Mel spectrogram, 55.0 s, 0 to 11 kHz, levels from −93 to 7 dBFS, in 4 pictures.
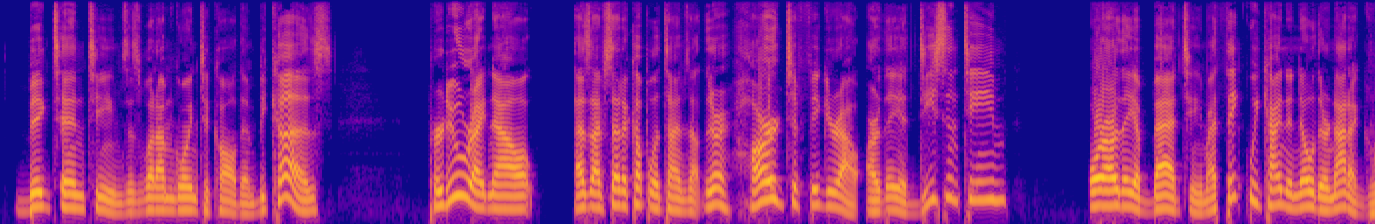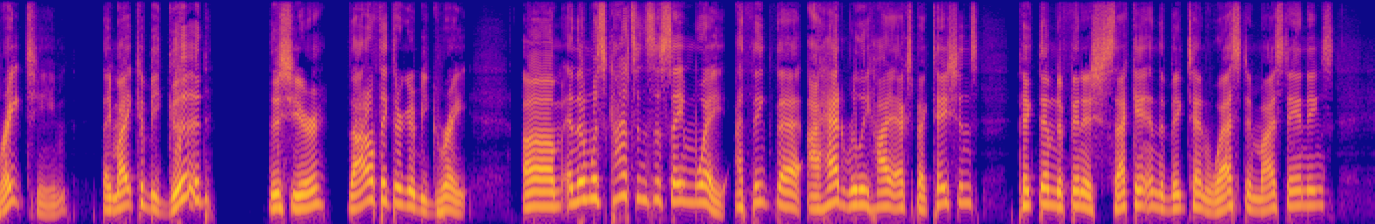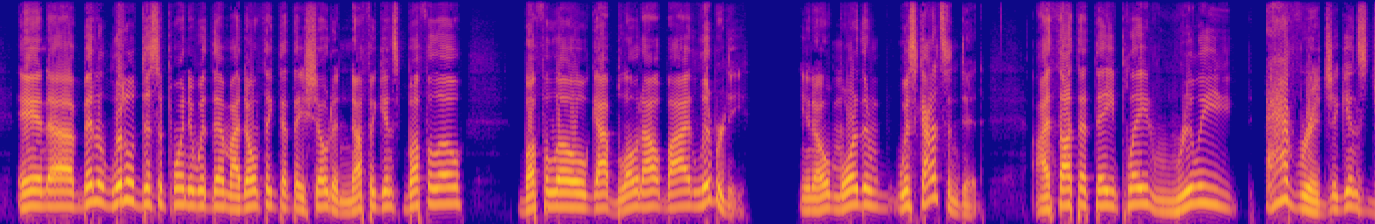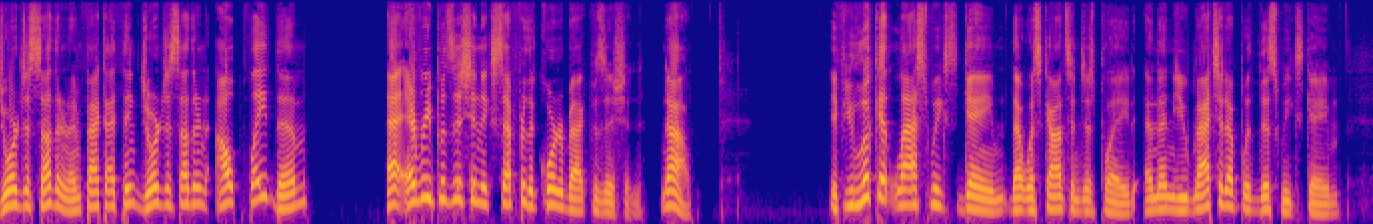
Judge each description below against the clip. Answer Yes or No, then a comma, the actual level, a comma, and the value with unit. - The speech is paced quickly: No, average, 185 wpm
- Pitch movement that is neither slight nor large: No, wide, 5.9 semitones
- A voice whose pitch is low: No, medium, 175 Hz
